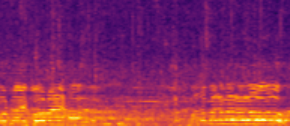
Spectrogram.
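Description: Several men shouting and calling during a rugby scrum, their voices overlapping, with one long drawn-out call near the end.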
